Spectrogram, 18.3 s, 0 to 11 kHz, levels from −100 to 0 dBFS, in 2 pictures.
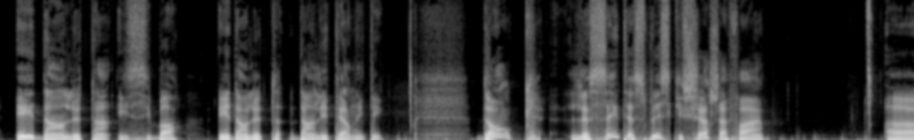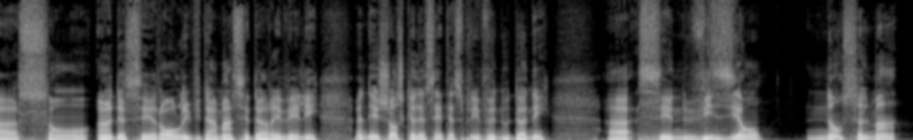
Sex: male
